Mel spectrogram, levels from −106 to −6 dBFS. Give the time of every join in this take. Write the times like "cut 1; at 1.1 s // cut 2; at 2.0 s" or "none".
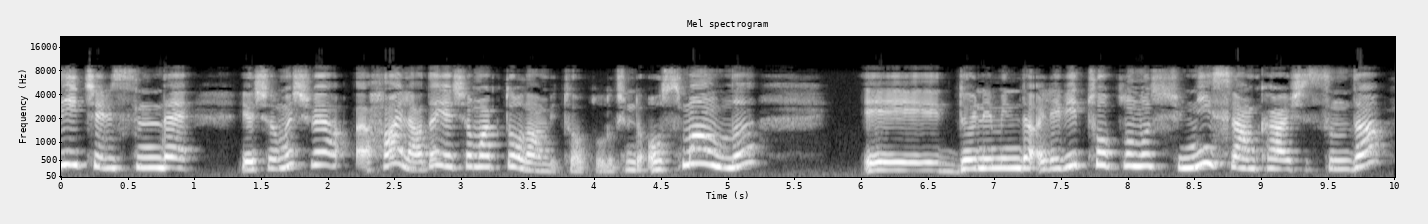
none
